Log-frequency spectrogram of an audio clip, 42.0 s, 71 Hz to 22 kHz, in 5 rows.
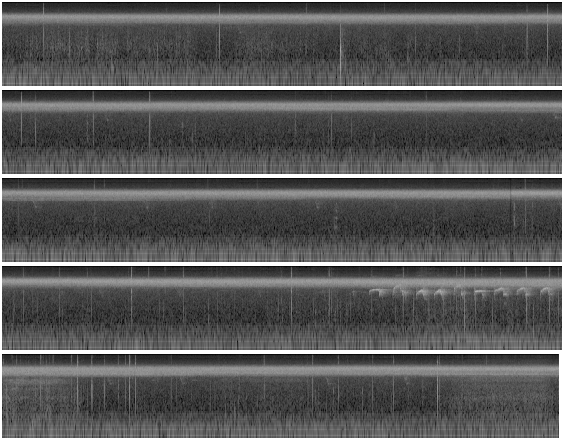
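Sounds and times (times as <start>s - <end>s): insects droning: 0.0s - 41.9s
faint clicks: 24.4s - 41.9s
bird chirping: 30.4s - 34.8s.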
